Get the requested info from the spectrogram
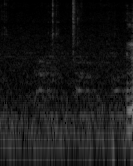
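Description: Faint handling noise as twine is knotted around a pair of chopsticks: two light ticks about a second in, over a low steady background rumble.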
